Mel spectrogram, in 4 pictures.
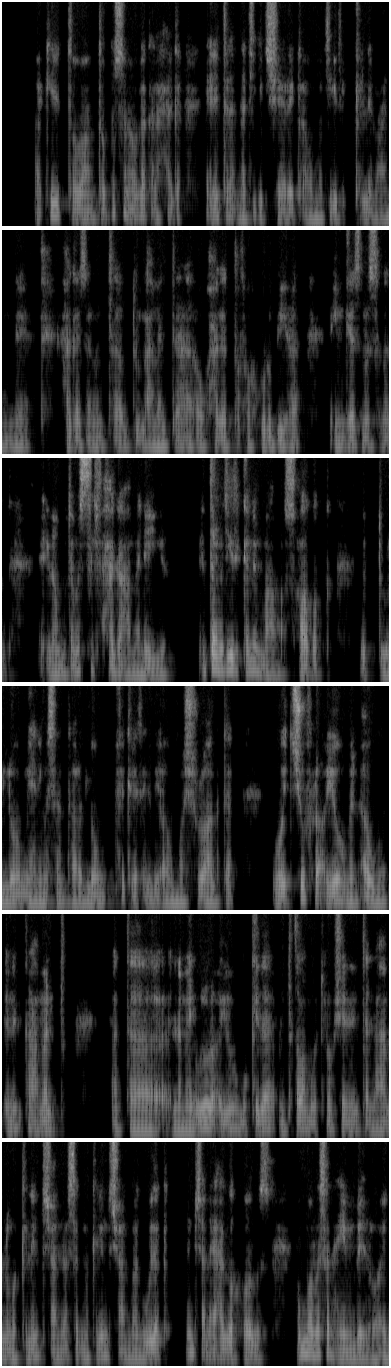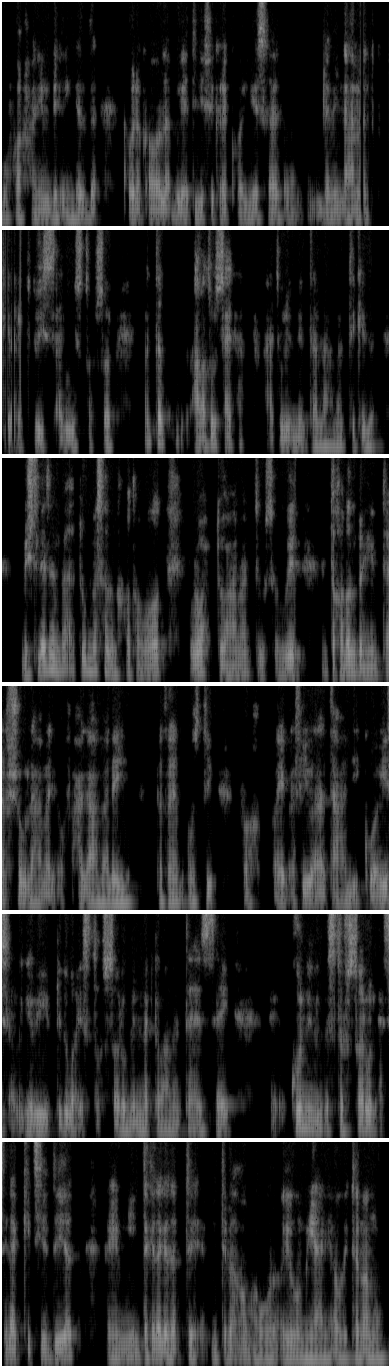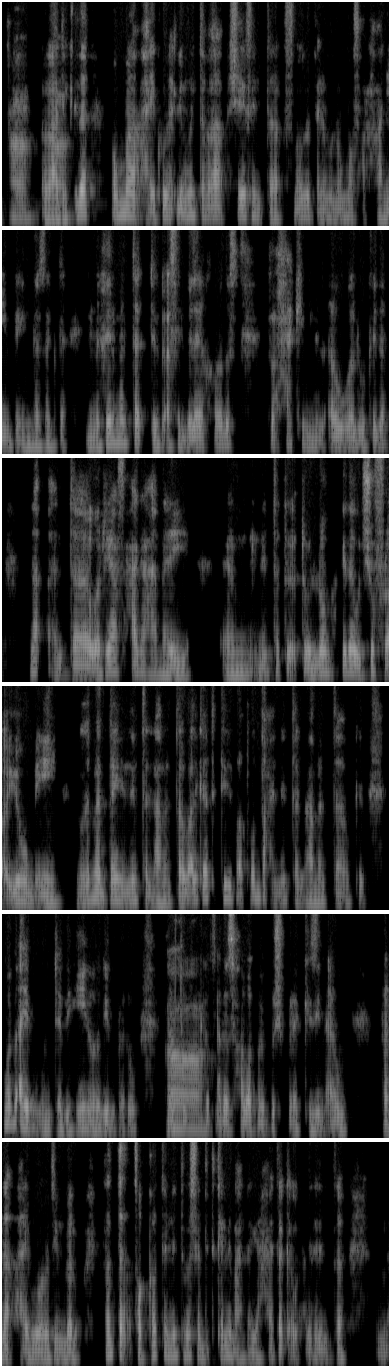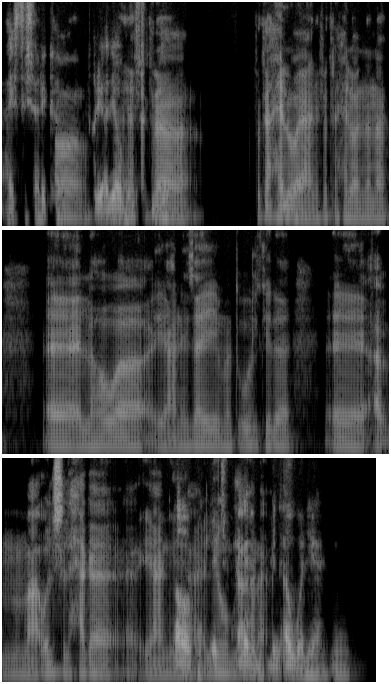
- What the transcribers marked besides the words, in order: tapping
- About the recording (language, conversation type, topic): Arabic, advice, عرض الإنجازات بدون تباهٍ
